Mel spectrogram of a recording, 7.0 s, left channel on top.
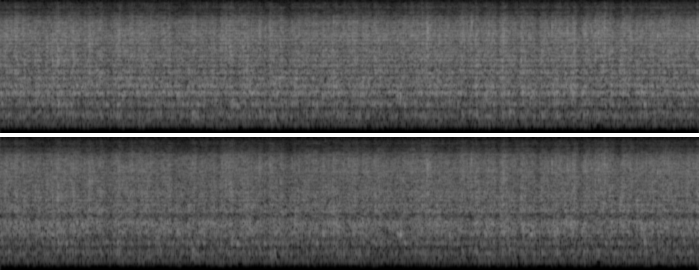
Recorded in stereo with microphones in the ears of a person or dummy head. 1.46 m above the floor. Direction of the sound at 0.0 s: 5° left (ahead or behind).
